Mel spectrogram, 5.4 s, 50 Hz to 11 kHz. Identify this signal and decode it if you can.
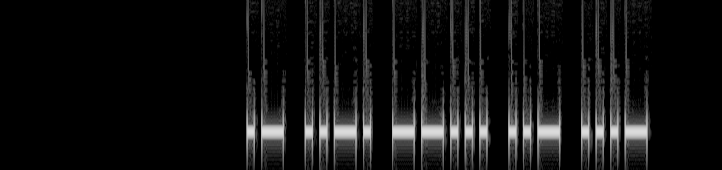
Morse code, heard as a keyed tone, about 22 wpm, 700 Hz. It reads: AF7UV
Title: USA Call Signs - 5 Characters - Repeated 2x - 22wpm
